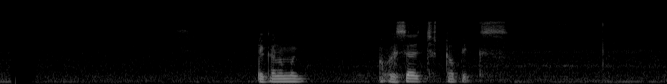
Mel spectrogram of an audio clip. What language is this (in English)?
Sinhala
